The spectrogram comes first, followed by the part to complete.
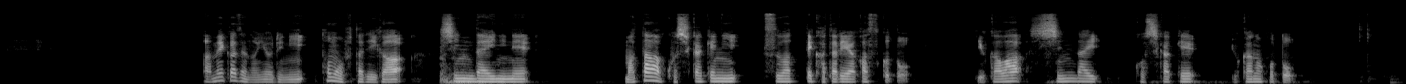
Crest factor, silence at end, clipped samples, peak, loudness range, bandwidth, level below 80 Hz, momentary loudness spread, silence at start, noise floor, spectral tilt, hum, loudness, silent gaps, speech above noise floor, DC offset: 24 dB; 1.15 s; under 0.1%; -4 dBFS; 7 LU; 11.5 kHz; -60 dBFS; 13 LU; 2.05 s; -86 dBFS; -4 dB/octave; none; -27 LUFS; none; 59 dB; under 0.1%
